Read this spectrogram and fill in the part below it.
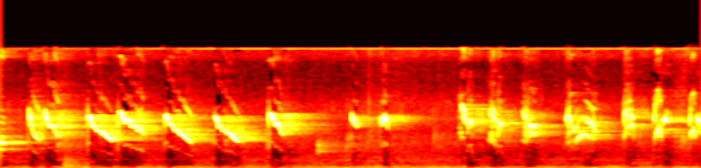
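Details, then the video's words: Pleci, a white-eye, in rapid twittering song with open beak, recorded as training audio for other white-eyes; strings of very high, downward-sweeping notes in quick bursts separated by short pauses. "PLECI NGERIWIK TELER BUKA PARUH NGALAS UNTUK TERAPI PLECI BAHAN"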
